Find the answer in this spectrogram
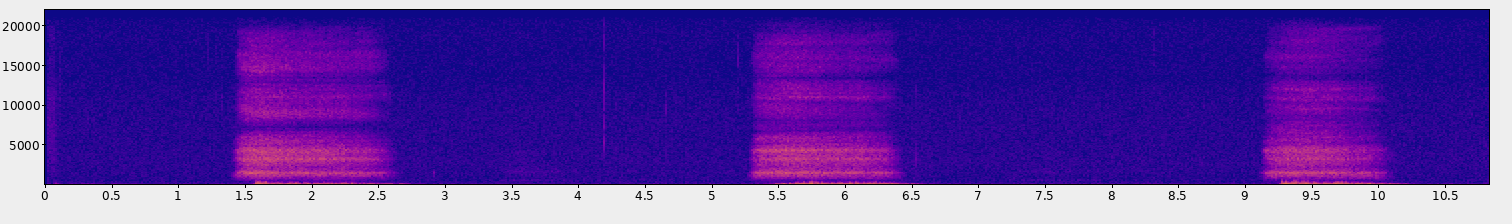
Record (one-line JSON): {"exhalation_length": "10.8 s", "exhalation_amplitude": 1798, "exhalation_signal_mean_std_ratio": 0.42, "survey_phase": "beta (2021-08-13 to 2022-03-07)", "age": "18-44", "gender": "Female", "wearing_mask": "No", "symptom_cough_any": true, "symptom_runny_or_blocked_nose": true, "symptom_shortness_of_breath": true, "symptom_headache": true, "symptom_change_to_sense_of_smell_or_taste": true, "symptom_loss_of_taste": true, "symptom_other": true, "symptom_onset": "6 days", "smoker_status": "Never smoked", "respiratory_condition_asthma": false, "respiratory_condition_other": false, "recruitment_source": "Test and Trace", "submission_delay": "2 days", "covid_test_result": "Positive", "covid_test_method": "RT-qPCR", "covid_ct_value": 17.2, "covid_ct_gene": "ORF1ab gene"}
